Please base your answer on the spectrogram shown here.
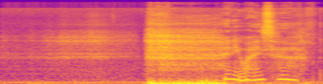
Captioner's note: deep sigh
